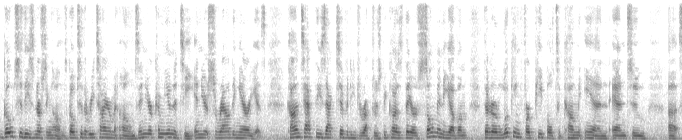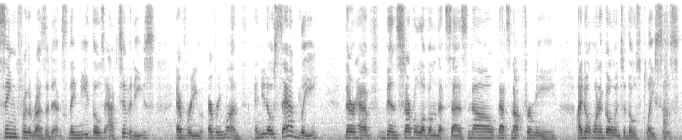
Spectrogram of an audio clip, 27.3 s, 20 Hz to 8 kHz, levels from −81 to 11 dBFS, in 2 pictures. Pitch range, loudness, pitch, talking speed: 150-180 Hz, -28 LUFS, 165 Hz, 165 wpm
